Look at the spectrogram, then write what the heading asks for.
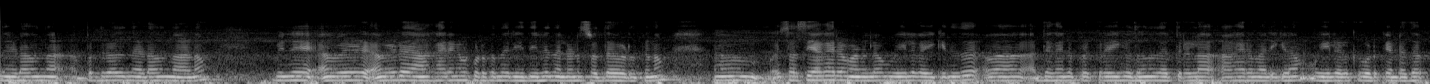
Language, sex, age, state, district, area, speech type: Malayalam, female, 45-60, Kerala, Alappuzha, rural, spontaneous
